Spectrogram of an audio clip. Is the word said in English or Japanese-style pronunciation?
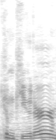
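English. It ends in an English r-colored vowel. Listeners would not understand it. The speaker calls it wrong. "if I were to say computer, most people would be very confused"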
